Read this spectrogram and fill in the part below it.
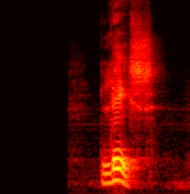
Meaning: inflection of lezen: 1. first-person singular present indicative 2. second-person singular present indicative 3. imperative
- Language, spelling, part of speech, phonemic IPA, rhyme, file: Dutch, lees, verb, /leːs/, -eːs, Nl-lees.ogg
